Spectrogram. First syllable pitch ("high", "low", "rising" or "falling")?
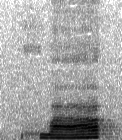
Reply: rising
